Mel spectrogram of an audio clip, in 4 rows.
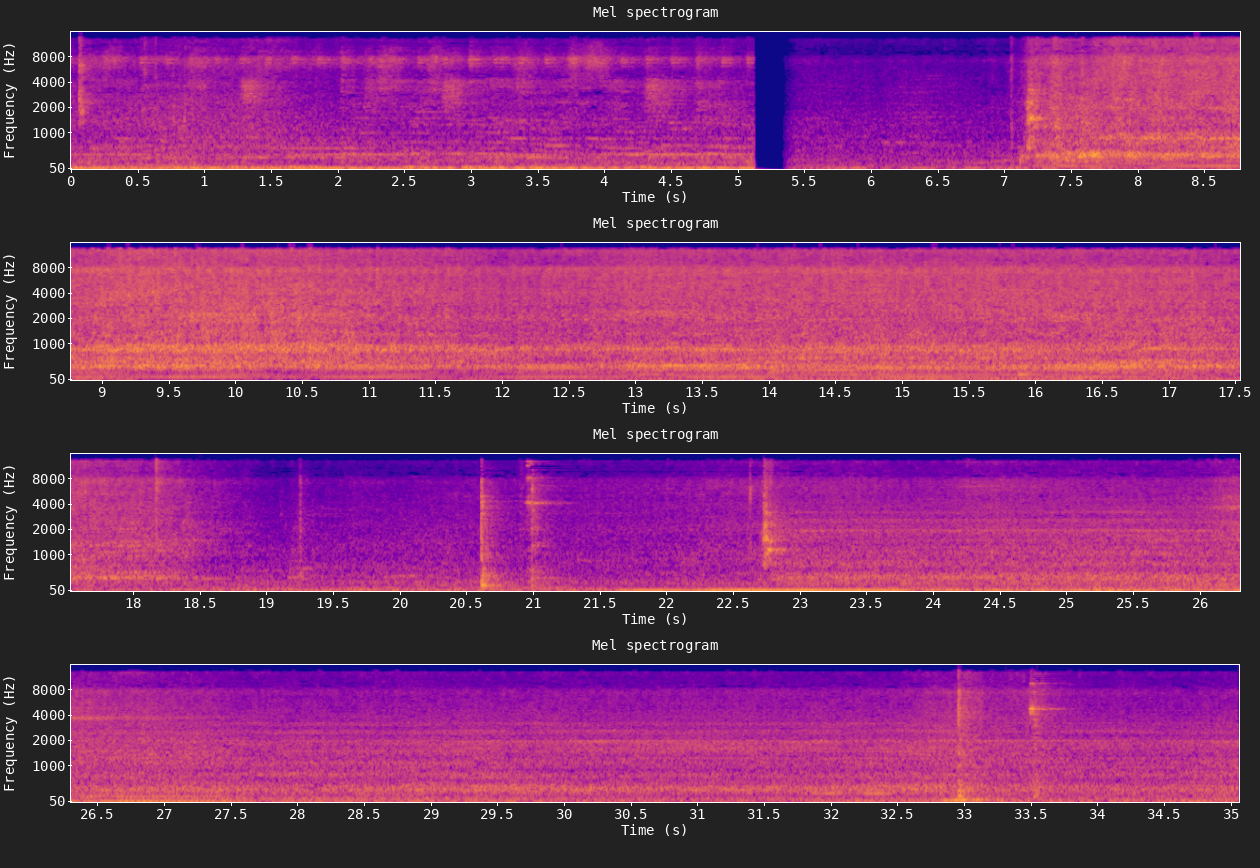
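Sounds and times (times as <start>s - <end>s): blender motor hum: 7.1s - 18.7s.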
